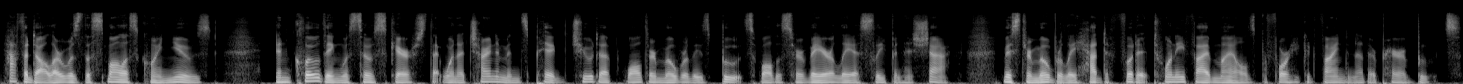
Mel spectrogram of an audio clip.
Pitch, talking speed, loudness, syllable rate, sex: 95 Hz, 195 wpm, -21 LUFS, 5.2 syllables/s, male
